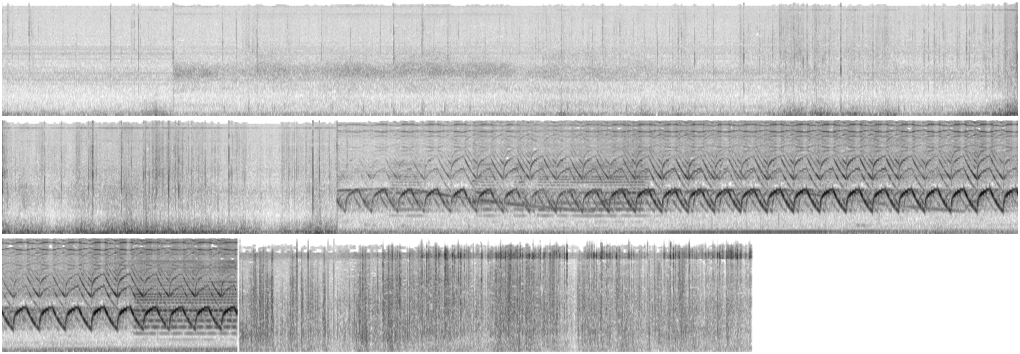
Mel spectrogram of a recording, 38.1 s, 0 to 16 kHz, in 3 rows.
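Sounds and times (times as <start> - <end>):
low rumble: 0.0 - 34.7
emergency siren yelping: 16.9 - 28.4
rushing noise: 16.9 - 31.0.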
